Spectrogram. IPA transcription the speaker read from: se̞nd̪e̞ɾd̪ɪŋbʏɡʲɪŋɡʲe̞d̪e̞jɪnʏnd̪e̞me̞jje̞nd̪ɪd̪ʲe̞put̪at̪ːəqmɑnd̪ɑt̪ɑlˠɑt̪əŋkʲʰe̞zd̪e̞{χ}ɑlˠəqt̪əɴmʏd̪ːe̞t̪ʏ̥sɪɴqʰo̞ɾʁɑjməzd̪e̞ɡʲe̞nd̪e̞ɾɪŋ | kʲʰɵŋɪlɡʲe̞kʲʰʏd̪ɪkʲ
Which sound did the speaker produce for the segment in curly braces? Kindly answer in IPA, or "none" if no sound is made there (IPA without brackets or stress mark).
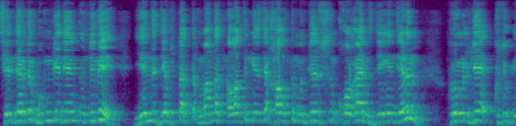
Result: χ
